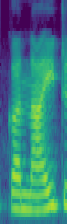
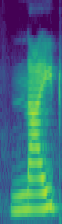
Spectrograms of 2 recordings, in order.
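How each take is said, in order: First: कनाइट with the silent K wrongly sounded as "ka". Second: नाइट starting straight on N, no K; silent K. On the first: Teacher showing learners what not to read, कनाइट with K sounded. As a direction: say कनाइट with an extra "ka" before the N. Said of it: "इसको हम कनाइट नहीं पढ़ेंगे". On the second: Teacher giving the reading of Knight, नाइट with silent K. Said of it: "नाइट पढ़ेंगे". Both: Shown as a demonstration.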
